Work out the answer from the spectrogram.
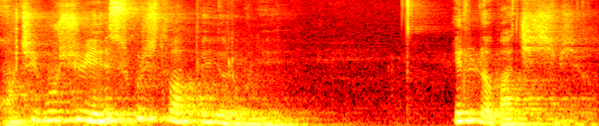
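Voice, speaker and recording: A man preaching as a pastor, lively and animated, acting out tearful prayers and grumbling complaints to make his point. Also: high voice, brisk. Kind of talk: sermon. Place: church sanctuary. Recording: echoey church hall, voice from far off the mic.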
